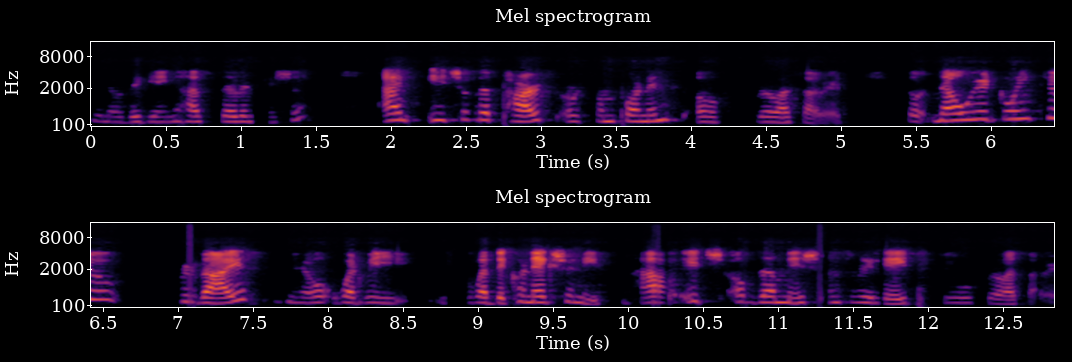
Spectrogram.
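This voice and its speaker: Speaking in a Spanish accent, a woman with a high voice keeps a moderate pace, her pitch varying in an ordinary way while her loudness swings widely. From Colombia. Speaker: teacher trainer. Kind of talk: webinar presentation. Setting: online webinar.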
